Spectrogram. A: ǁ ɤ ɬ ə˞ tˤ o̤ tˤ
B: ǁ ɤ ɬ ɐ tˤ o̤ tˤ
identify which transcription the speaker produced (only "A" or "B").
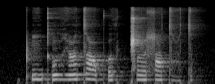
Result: A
